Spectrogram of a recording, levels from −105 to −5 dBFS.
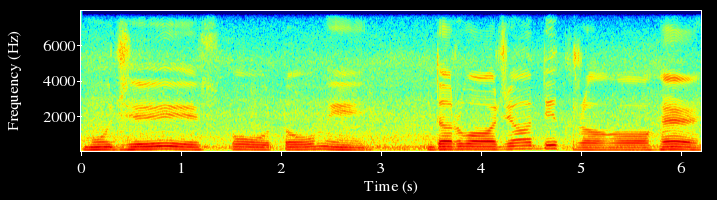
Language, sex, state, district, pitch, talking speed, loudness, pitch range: Hindi, male, Madhya Pradesh, Umaria, 140 Hz, 75 wpm, -16 LUFS, 130-150 Hz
